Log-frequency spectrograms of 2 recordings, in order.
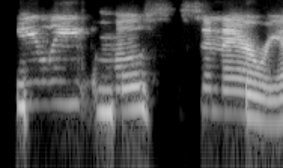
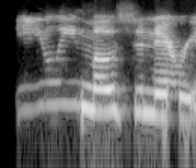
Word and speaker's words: eleemosynary: facing all of us, and that's how you pronounce this word, eleemosynary.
